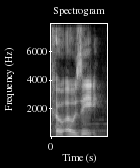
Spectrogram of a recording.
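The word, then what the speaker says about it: Kuzya: His followers address him exclusively as God koozie, pronounced cozi, and treat every word he speaks as absolute divine law.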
